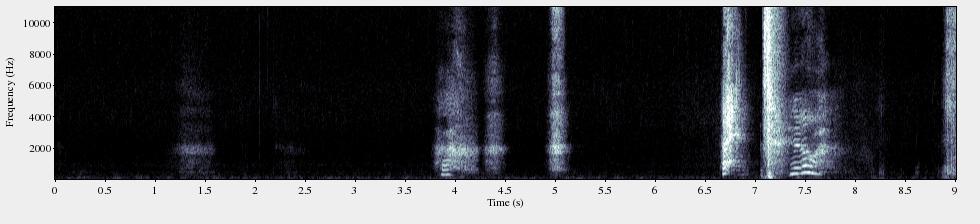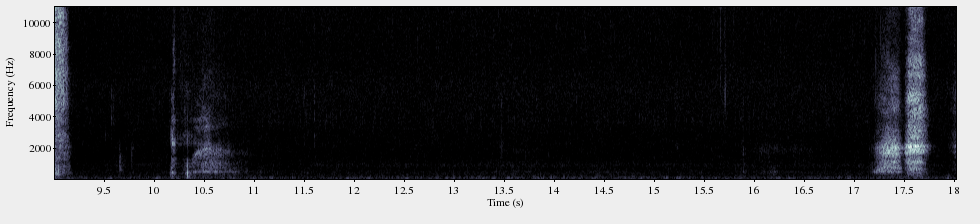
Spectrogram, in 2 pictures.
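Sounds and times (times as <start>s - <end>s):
person sneezing: 6.7s - 7.8s, 8.8s - 9.2s.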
